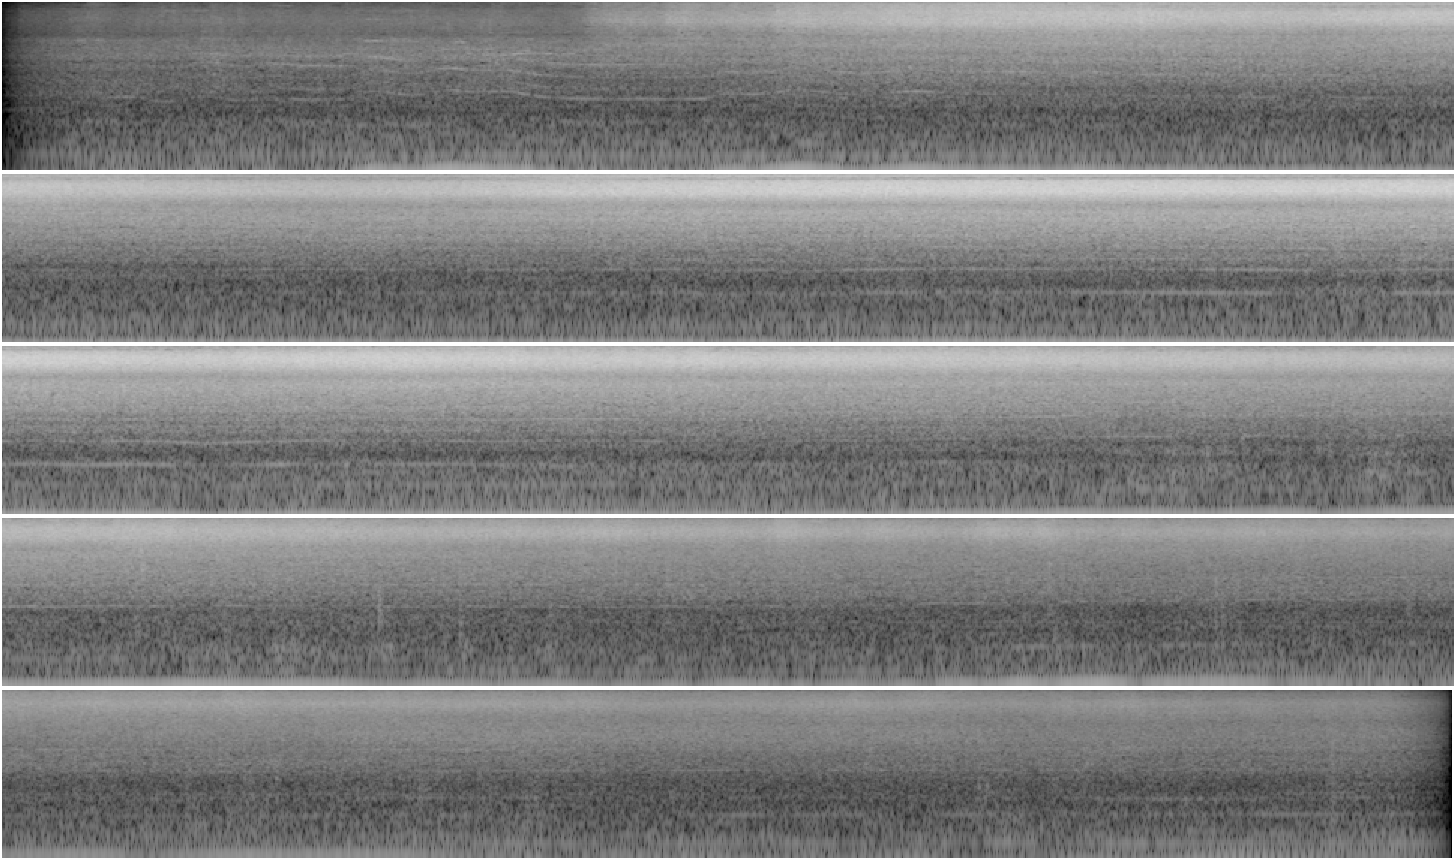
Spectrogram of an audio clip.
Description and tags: Broom Bear Street Cleaner Brushes Aproach Idle Drive Away
Broom Bear Street Cleaner Approaches, idles in front of mic, drives away into distance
